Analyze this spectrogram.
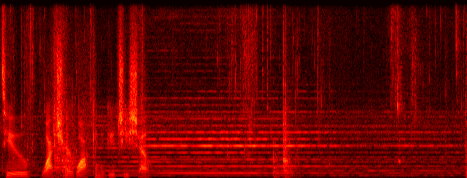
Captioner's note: slow music; water dripping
